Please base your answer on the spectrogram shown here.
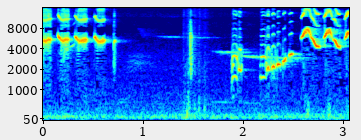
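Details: Mountain tailorbird giving a few high sharp notes, then falling silent for about a second before resuming with rising thin whistles and quick high slurred phrases.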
